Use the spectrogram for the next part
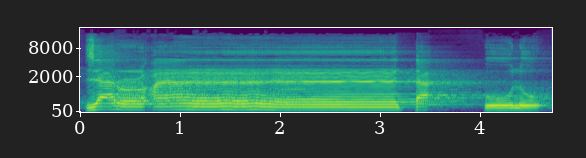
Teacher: Apabila ada nun sukun atau tanwin bertemu tak, dal atau to, disebut aqrab karena pergeseran lidah ketika dengung dekat atau sedikit saja · Fathah tanwin bertemu tak disebut bacaan ikhfa aqrab. Cara bacanya bunyi fathah tanwin, dengungkan 2 harokat, tahan 2 ketukan.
